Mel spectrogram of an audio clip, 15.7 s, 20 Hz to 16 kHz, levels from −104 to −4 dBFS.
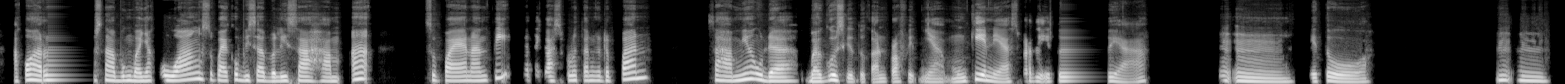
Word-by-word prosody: aku 175 +6 +2
harus 210 0 -1
nabung 190 -2 +2
banyak 185 +1 +2
uang 205 +6 +4
supaya 210 -6 0
aku 230 - +1
bisa 195 -1 +1
beli 170 +2 +3
saham 170 -2 0
A 260 +2 +4 0.6
supaya 185 -2 +1
nanti 200 - 0 0.2
ketika 185 - -5
10 200 +2 -2
tahun 195 0 -1
ke 185 0 -3
depan 270 +5 +3 0.6
sahamnya 205 +3 +3
udah 175 -6 +5 0.2
bagus 160 +7 +4
gitu 140 - -3
kan 145 +2 -4
profitnya. 145 -2 -5
Mungkin 170 - +2
ya 135 -2 -1
seperti 160 -1 -4
itu 170 - -3 0.5
ya. 145 -2 -4 0.8
Mhm, 155 -7 -1 0.2
itu. 145 -4 +1 1.3
Mhm. 190 -5 -2
185 Hz, 125 wpm, -21 LUFS, 160-205 Hz, 1.3 s, udah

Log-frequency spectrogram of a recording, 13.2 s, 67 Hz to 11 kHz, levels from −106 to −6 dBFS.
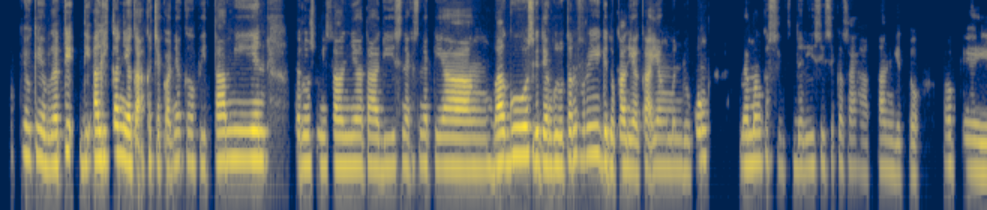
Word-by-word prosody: Oke 260 - -34
oke. 245 0 -5
Berarti 210 +6 +1 0.2
dialihkan 230 +4 +3
ya, 215 - +8
Kak, - - +3
ke 230 - -6
checkout-nya 210 +1 -6
ke 220 - -9
vitamin, 230 +3 +3 0.5
terus 205 0 -3
misalnya 200 0 -2
tadi 195 -1 -3
snack-snack 205 0 -9 0.2
yang 195 -1 +4 0.3
bagus 240 +4 +6
gitu 225 - +4
yang 205 -1 +2
gluten 210 +3 0
free 255 +2 -2
gitu 220 -2 +2
kan 200 -1 0
ya, 185 -2 -3
Kak, - - -2
yang 195 0 -7
mendukung, 190 +4 -6 0.5
memang 205 +1 -3
kes 230 -2 -14 0.3
dari 195 0 -13
sisi 205 +1 -16
kesehatan 190 -2 -17
gitu, 170 0 -18 0.5
oke. 190 -2 -12
205 Hz, 150 wpm, -22 LUFS, 195-225 Hz, 0.5 s, ya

